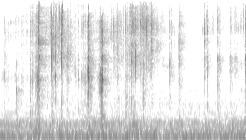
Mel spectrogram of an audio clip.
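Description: A craft knife scrapes and cuts along the face of a solid, dry white Dalan soap bar with a pink painted rind, held in the hand, shaving off crunchy flakes. Bright, crisp crackles and sharp snaps come at an irregular pace over a faint low rumble, each cut ending almost instantly.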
